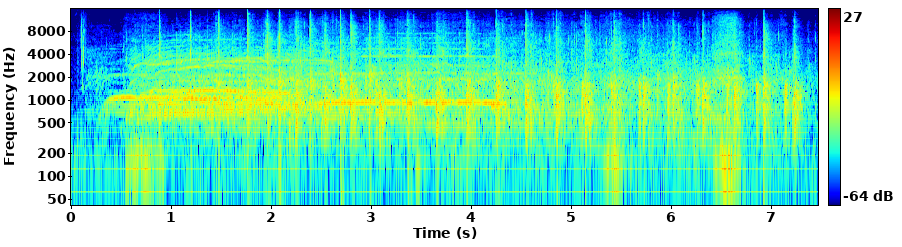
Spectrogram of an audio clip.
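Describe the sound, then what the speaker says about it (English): Audience applause at a high school commencement ceremony, a dense, steady wash of clapping with some cheering that swells quickly and holds for several seconds before thinning into scattered claps. "okay, we can get applause for that."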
